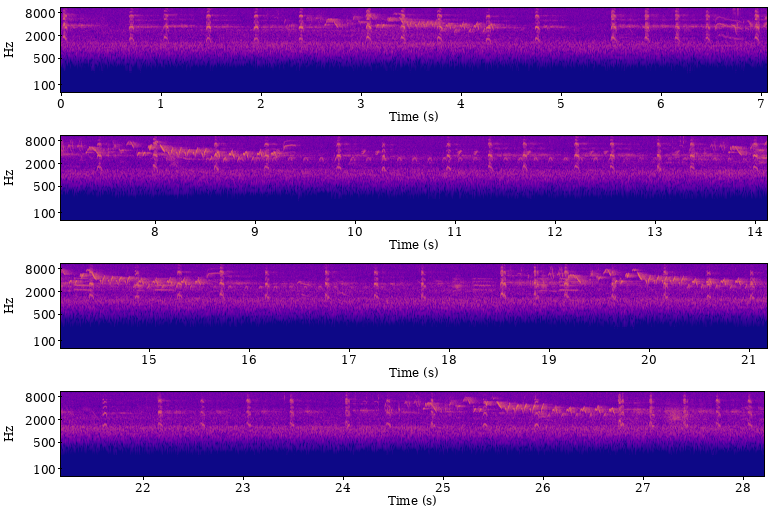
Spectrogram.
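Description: Black-tailed prairie dog barks, short sharp chirps repeated about twice a second, over a steady background hiss. A separate falling trill recurs about every five seconds.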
